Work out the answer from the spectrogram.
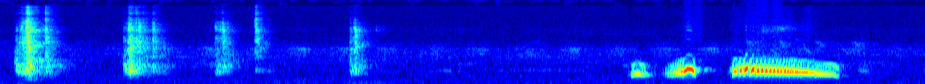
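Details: Spotted dove in the 'thổ sấm' voice style: several faint clicks and taps, then one deep coo phrase of two short hoots and a long, falling note.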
